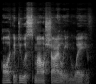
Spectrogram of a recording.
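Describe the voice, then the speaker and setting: A man's voice: low-pitched, fast talker, sharp tone. A man narrating a first-person story in a dramatic reading style. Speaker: author reading own story.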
